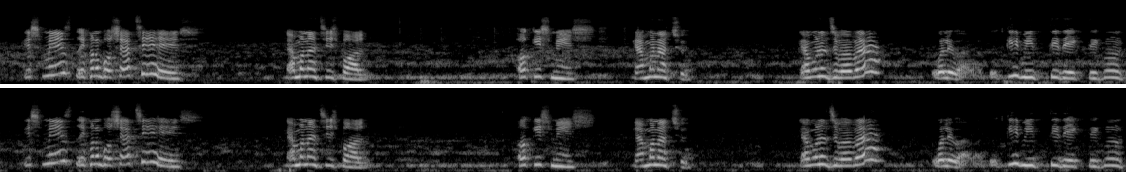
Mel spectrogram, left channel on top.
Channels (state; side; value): normal; both; correlation 0.75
